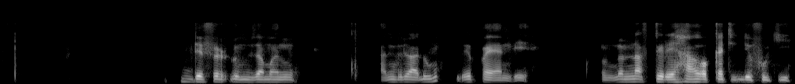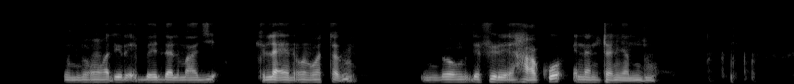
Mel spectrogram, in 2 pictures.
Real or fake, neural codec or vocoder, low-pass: fake; codec, 24 kHz, 1.2 kbps, DualCodec; 7.2 kHz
